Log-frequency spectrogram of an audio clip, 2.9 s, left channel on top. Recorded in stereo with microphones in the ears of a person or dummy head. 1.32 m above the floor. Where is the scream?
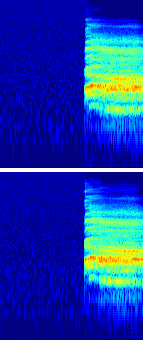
55° right (ahead or behind), 2 m; by 2.8 s 80° right, 1.3 m.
